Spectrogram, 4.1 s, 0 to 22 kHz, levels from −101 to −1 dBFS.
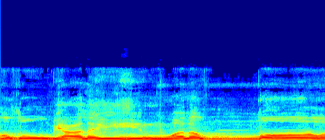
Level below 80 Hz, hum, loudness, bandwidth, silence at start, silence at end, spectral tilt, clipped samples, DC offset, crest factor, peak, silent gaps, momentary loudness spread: -52 dBFS; none; -16 LUFS; 6.8 kHz; 0 s; 0 s; -9 dB/octave; under 0.1%; under 0.1%; 6 dB; -8 dBFS; none; 6 LU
